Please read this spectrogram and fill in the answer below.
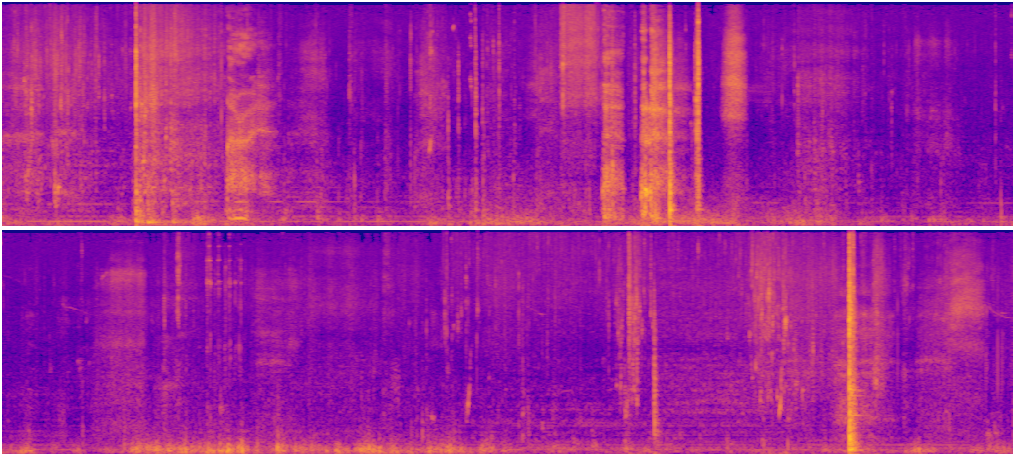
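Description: Handling sounds in a small fishing boat: scattered knocks, clicks and rustles of gear and a freshly landed bass being moved about on the deck, with water splashing at times. One sharp knock near the end is the loudest sound.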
